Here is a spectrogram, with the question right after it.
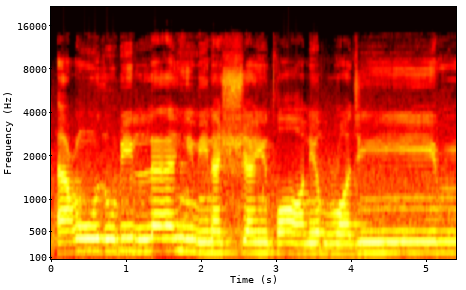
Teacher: سے پہلے کیا ہے یہاں حمزہ، حمزہ کے بعد ہے عین، عین گلے کے درمیان سے، وسط حلق سے ، ذال نرمی سے، ذال پر پیش، زو نہیں کریں گے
